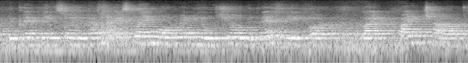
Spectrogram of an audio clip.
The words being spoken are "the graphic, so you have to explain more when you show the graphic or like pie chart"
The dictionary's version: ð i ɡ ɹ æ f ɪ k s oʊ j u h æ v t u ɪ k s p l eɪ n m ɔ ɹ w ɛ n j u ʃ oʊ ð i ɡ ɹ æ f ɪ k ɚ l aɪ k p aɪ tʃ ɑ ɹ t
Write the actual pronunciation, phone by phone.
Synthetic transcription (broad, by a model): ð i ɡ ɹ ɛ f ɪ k s oʊ j u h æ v t u ɪ k s p l eɪ n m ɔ l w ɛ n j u ʃ oʊ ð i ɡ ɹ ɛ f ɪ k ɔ l aɪ k f aɪ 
